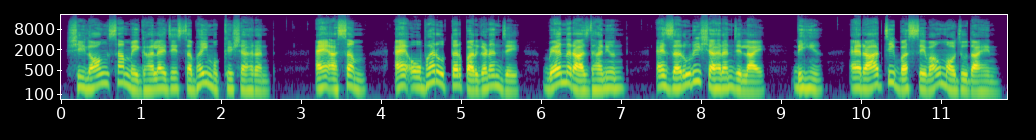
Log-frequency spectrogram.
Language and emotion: Sindhi, neutral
